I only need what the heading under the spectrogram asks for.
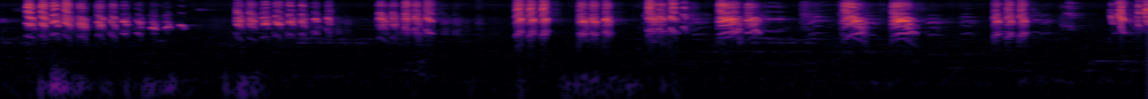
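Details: Long-tailed shrike in morning song meant to prompt other shrikes to reply: bursts of harsh, scratchy chattering notes in groups, separated by short pauses, loud and continuous throughout.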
